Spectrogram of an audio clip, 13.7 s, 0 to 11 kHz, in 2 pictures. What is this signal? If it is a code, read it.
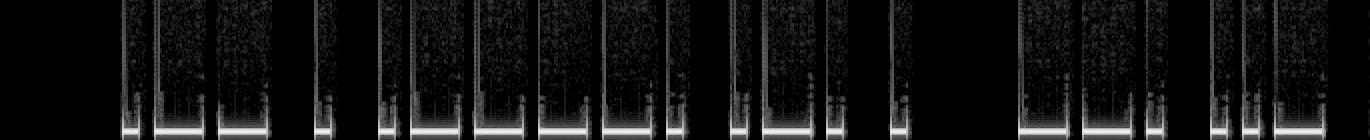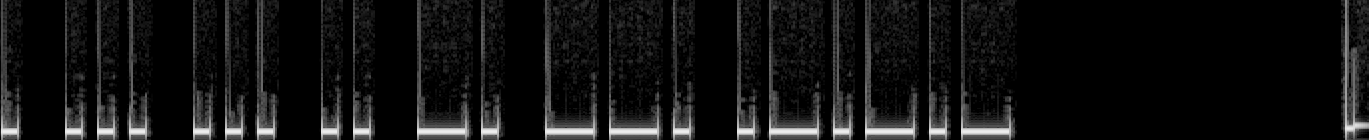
Morse code, heard as a keyed tone, about 15 wpm, 700 Hz. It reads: WE'RE GUESSING.
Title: A Sound Of Thunder 15wpm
